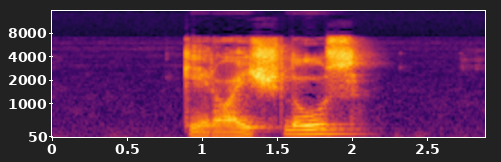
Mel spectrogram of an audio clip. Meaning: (adjective) silent; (adverb) silently, without a sound
- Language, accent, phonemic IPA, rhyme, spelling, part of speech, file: German, Austria, /ɡəˈʁɔɪ̯ʃloːs/, -oːs, geräuschlos, adjective / adverb, De-at-geräuschlos.ogg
